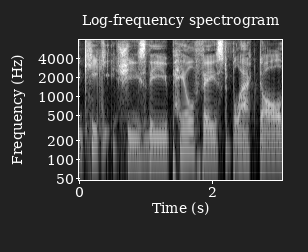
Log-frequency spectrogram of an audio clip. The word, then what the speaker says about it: Kiki: So it's not Kiko. I've been saying her name wrong the entire time. Her name is actually Kiki.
